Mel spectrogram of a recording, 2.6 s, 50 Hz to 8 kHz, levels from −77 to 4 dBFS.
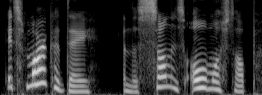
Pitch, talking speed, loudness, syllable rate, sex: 245 Hz, 205 wpm, -18 LUFS, 4.8 syllables/s, female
